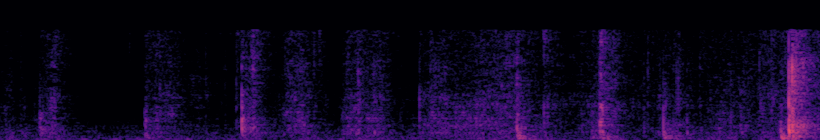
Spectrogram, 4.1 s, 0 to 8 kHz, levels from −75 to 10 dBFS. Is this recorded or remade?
recorded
